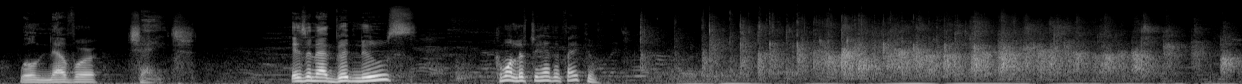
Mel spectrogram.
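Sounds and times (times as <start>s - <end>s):
speech: 0.2s - 1.8s, 2.9s - 4.2s, 5.0s - 6.1s
murmur of voices: 2.0s - 10.2s
audience clapping: 6.3s - 12.4s.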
